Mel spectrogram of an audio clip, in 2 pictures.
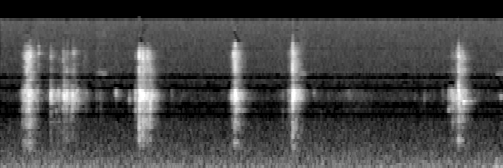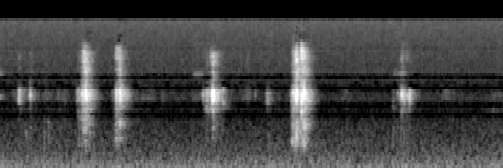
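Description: Plastic Meilong speedcube having its faces turned by hand, scrambling it: about a dozen short, sharp plastic clicks at irregular intervals, roughly one a second.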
